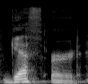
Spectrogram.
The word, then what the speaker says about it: Gethard: On Beautiful Stories from Anonymous People, comedian Chris Gethard, and I have to pronounce it here, Gethard, talks to one anonymous caller for an hour.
